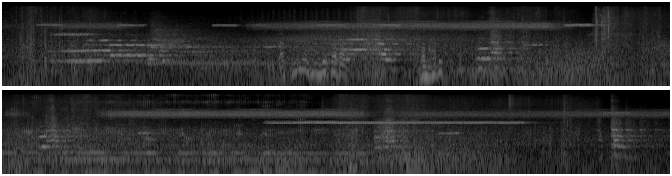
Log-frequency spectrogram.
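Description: Tall grass rustles as a figure creeps through it.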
